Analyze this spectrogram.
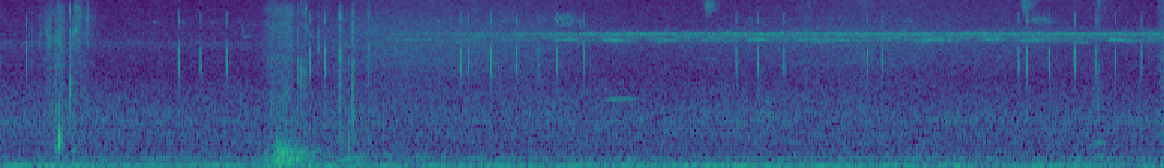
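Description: An electronic detector gives off short, quick clicks.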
